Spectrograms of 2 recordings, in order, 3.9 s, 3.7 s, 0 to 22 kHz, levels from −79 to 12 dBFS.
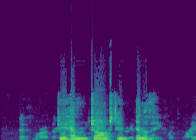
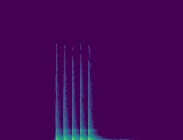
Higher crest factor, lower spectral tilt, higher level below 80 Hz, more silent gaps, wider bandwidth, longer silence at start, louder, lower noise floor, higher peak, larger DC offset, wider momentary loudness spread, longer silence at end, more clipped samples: second, 12 dB vs 20 dB; second, -5 dB/octave vs -8.5 dB/octave; second, -50 dBFS vs -30 dBFS; neither; about the same, 12 kHz vs 11 kHz; second, 0.4 s vs 1.1 s; first, -9 LUFS vs -16 LUFS; second, -39 dBFS vs -67 dBFS; about the same, 0 dBFS vs 0 dBFS; neither; first, 22 LU vs 8 LU; second, 0 s vs 1.75 s; neither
